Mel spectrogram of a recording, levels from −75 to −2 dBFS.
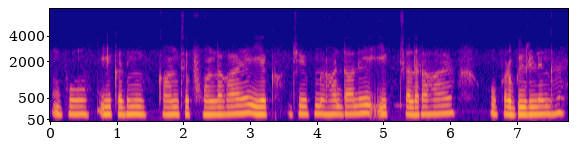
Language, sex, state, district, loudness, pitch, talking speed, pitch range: Hindi, male, Bihar, Kishanganj, -22 LUFS, 150 Hz, 140 wpm, 150-155 Hz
